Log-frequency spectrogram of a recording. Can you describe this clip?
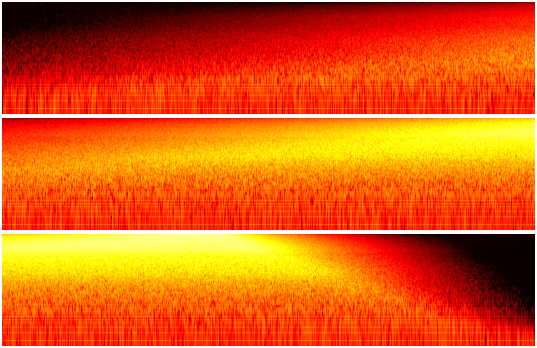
Sweep (Centre to wide Pan)
White noise sweep, starts at the centre of the stereo field, then pans out wide.
Sweep, Whoosh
